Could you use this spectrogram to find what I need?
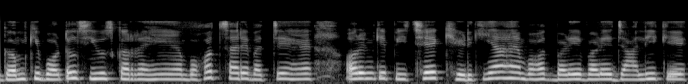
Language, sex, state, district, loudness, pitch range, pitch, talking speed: Hindi, female, Punjab, Kapurthala, -16 LUFS, 230-265 Hz, 245 Hz, 185 wpm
